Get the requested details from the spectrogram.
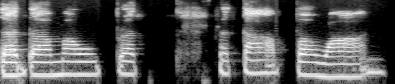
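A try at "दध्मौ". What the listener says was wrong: Not Dada. Dadmo. Dadmo. Dadmo. Say Dadmo. Dadmo. Dadmo, right? There's no A here, right? So that there'll be no emphasis there at all. Dadmo.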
